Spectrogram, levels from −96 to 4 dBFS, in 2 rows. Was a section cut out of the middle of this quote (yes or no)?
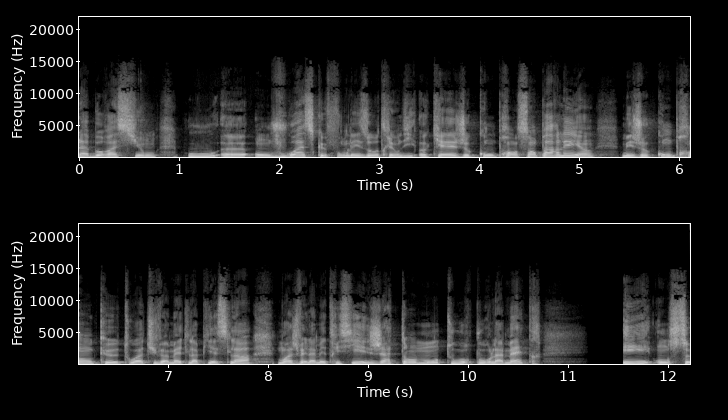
no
